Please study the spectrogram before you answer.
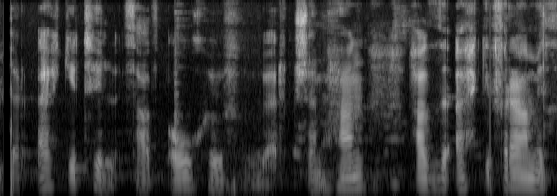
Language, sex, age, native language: Icelandic, male, 18-19, Icelandic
